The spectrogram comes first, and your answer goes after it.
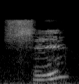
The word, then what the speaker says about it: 十: This is its syllable 十. Repeat after me 十.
